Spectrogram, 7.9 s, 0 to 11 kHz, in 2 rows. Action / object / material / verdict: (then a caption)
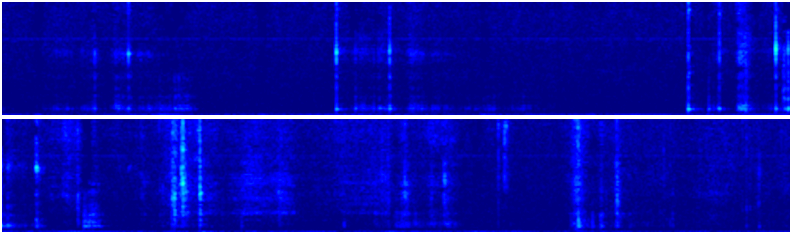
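tap / plastic water bottle / plastic / none. An empty clear plastic water bottle with a green cap is held and turned over a table while fingernails tap and scratch its textured plastic sides. Light, hollow taps ring briefly around 660 Hz, mixed with dry scratching over a steady low rumble.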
